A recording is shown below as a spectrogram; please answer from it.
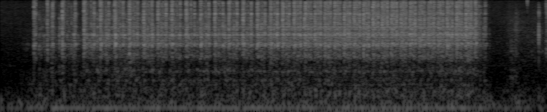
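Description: A sewing machine back stitching a dart runs in one continuous fast whirring burst of about seven seconds, close and steady, then stops abruptly.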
